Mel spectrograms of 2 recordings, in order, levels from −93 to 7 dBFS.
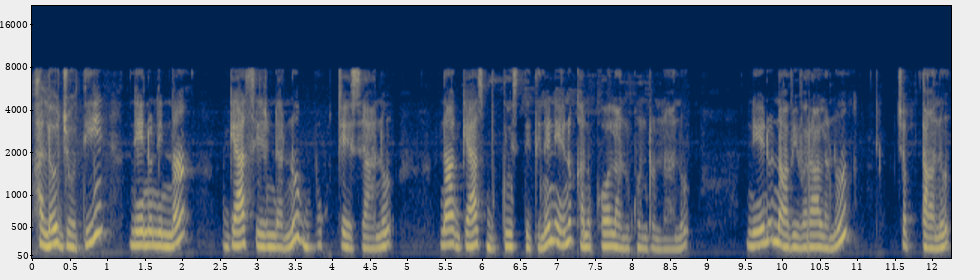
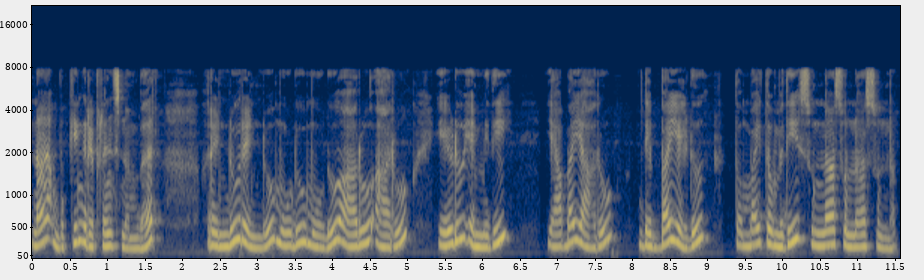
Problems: none marked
